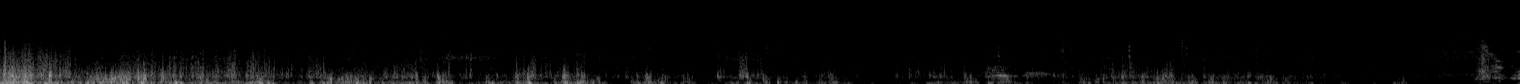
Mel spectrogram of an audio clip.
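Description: Wind buffeting the microphone in gusts, strongest in the first few seconds and easing off after about six seconds.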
